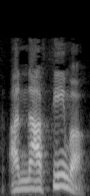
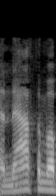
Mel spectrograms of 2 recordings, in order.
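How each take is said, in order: First: The vowel after 'th' is a long 'ay' sound. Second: The vowel after 'th' is short and reduced. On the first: This follows the original Greek vowel. The speaker calls it right. "the correct pronunciation is anathema because there's an ida in the middle" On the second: This is the usual English way of saying it. The speaker calls it wrong. "We say anathema"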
